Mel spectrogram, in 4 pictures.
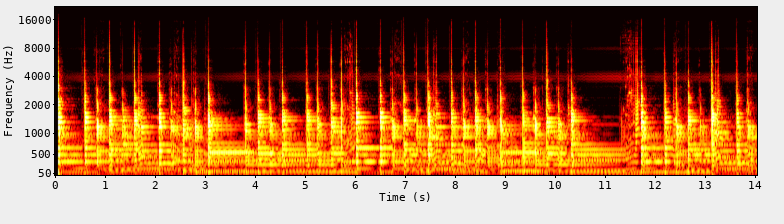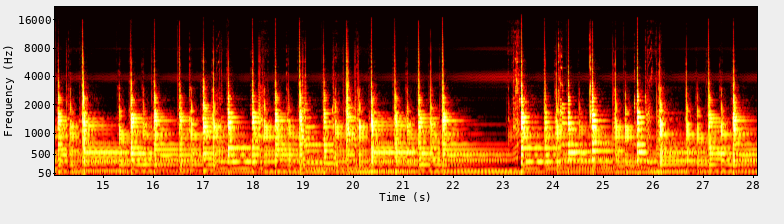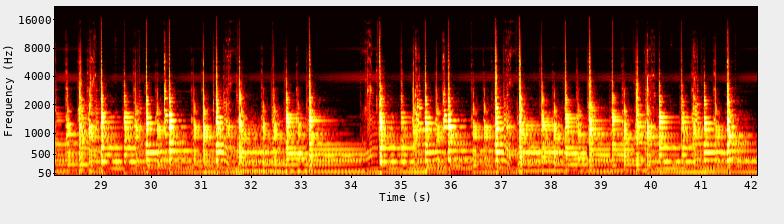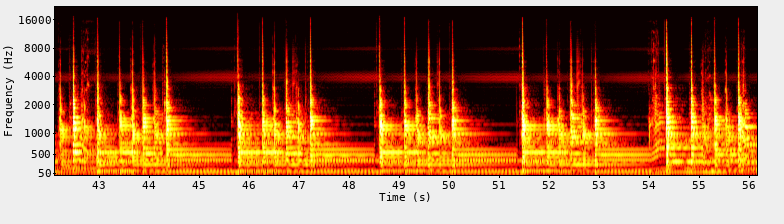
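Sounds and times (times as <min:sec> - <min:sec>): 
guitar interlude: 0:00.0 - 0:56.1.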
